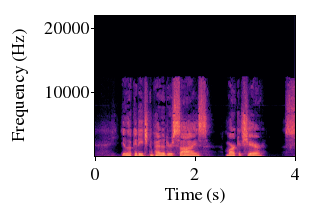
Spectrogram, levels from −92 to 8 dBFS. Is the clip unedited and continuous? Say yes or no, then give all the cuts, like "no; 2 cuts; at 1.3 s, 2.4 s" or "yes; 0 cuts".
yes; 0 cuts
